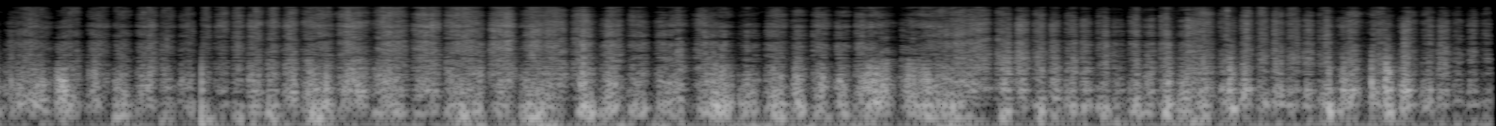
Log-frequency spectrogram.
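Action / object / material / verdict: scrape / crayon on a paper sketch pad / paper / none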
